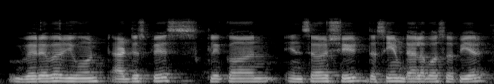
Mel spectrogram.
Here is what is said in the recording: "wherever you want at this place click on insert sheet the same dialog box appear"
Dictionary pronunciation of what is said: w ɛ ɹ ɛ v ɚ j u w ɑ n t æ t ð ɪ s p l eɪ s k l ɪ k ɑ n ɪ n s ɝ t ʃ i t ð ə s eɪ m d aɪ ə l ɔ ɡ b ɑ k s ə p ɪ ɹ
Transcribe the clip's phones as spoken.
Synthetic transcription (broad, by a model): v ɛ ɹ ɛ v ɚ j u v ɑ n t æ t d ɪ s p l eɪ s k l ɪ k ɑ n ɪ n s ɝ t ʃ i t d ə s eɪ m d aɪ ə l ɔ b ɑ s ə p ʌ ɹ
